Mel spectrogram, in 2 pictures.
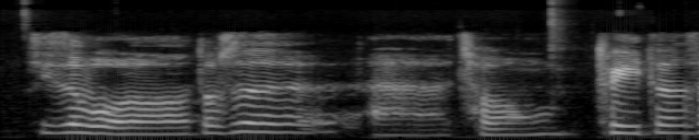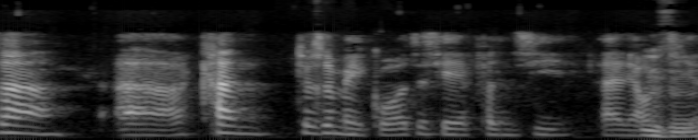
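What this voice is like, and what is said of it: Malaysian Chinese accent. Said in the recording (Chinese): “听你的口音，你应该是在呃马来西亚”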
